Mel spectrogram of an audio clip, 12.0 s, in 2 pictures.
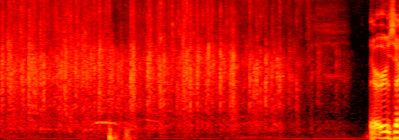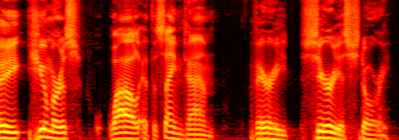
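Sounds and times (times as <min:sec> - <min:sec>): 
audience clapping hands: 0:00.0 - 0:05.2
speech: 0:05.6 - 0:09.2, 0:09.8 - 0:11.9.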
